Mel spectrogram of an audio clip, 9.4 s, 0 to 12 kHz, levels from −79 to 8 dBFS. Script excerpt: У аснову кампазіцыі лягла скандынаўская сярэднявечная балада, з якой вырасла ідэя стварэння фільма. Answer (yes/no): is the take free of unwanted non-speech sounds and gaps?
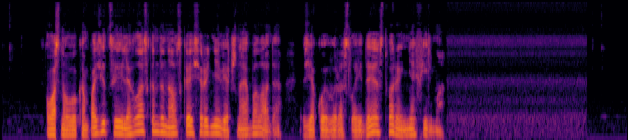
yes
